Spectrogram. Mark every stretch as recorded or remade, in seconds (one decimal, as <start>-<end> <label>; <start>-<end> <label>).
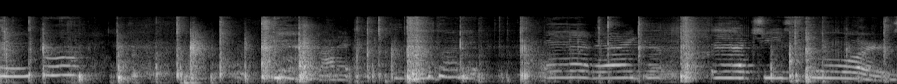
0.0-4.1 recorded; 4.1-5.3 remade; 5.3-6.4 recorded; 6.4-7.4 remade; 7.4-9.0 recorded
